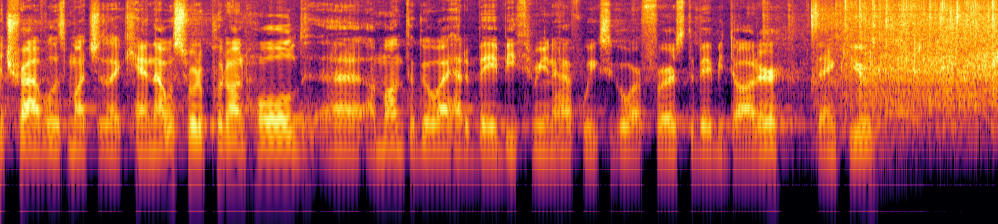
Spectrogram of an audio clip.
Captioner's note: applause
